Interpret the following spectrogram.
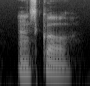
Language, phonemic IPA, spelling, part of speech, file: French, /skɔʁ/, score, noun, Fr-score.ogg
- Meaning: score (in a sport, game)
